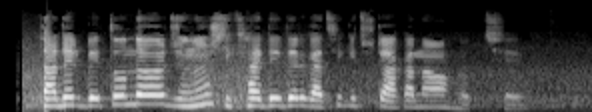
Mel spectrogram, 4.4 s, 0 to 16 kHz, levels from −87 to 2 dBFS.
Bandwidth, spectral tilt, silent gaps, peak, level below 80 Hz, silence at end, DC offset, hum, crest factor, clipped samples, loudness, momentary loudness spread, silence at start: 10 kHz; -3 dB/octave; none; 0 dBFS; -62 dBFS; 0.55 s; under 0.1%; none; 18 dB; under 0.1%; -17 LUFS; 12 LU; 0.15 s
